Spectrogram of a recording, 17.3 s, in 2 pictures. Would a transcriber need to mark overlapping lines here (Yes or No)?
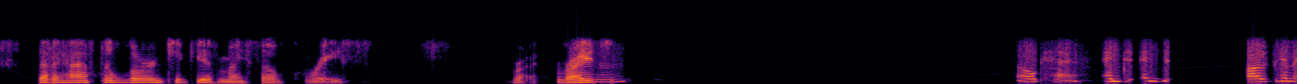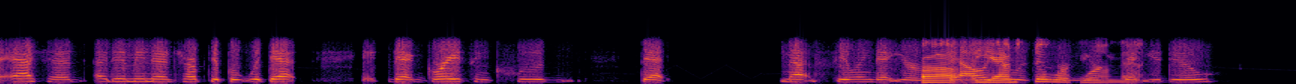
Yes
